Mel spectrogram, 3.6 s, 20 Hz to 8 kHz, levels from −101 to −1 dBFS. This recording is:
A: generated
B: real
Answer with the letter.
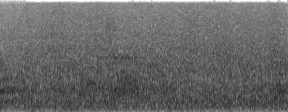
B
